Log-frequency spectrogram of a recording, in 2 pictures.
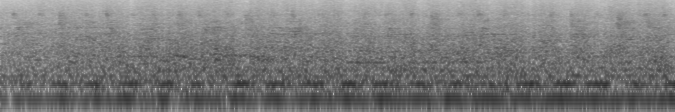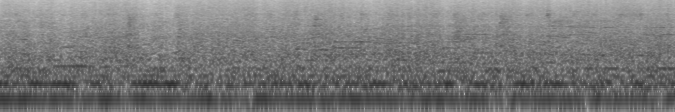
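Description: A tour boat's engine running steadily under way, a constant low drone with wind and water noise over it, while music plays.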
